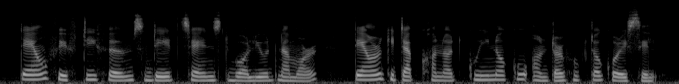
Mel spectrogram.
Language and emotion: Assamese, neutral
